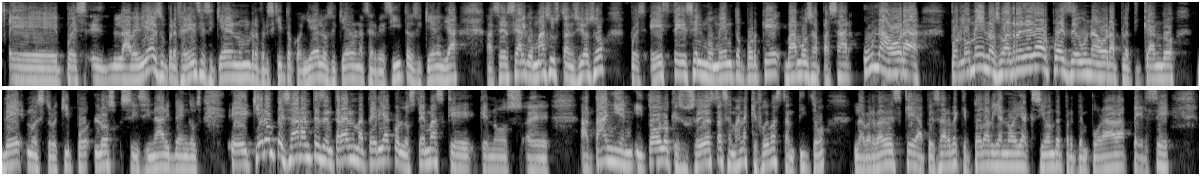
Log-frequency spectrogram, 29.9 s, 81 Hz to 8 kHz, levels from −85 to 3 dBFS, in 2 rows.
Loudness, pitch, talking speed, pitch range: -23 LUFS, 130 Hz, 190 wpm, 115-150 Hz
